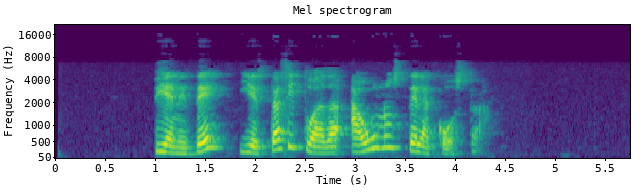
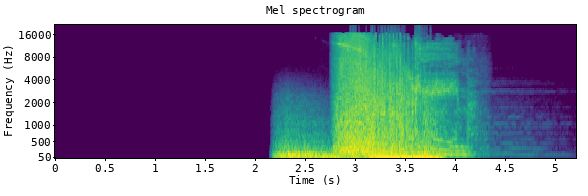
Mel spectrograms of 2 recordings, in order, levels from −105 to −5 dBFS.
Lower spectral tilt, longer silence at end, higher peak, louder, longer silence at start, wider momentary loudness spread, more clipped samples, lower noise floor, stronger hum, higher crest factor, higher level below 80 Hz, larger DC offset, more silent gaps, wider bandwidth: about the same, -5.5 dB/octave vs -5 dB/octave; first, 1.5 s vs 1.05 s; about the same, -2 dBFS vs 0 dBFS; second, -18 LUFS vs -9 LUFS; second, 1 s vs 2.2 s; second, 9 LU vs 17 LU; second, under 0.1% vs 0.4%; first, -77 dBFS vs -68 dBFS; neither; first, 18 dB vs 12 dB; second, -72 dBFS vs -14 dBFS; neither; neither; second, 7.4 kHz vs 17.5 kHz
